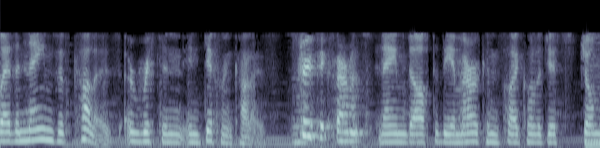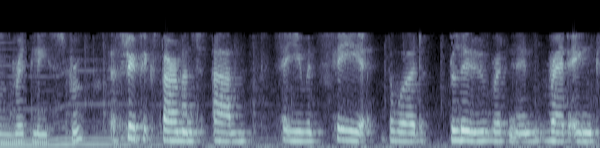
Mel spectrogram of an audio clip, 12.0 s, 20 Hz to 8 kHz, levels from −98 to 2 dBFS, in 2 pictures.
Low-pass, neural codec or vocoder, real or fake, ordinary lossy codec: 7.2 kHz; none; real; AAC, 16 kbps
